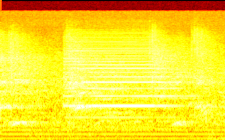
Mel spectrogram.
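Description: Basketball arena horn from the scorer's table sounding once for about a second, a steady buzz, signalling a substitution during a stoppage in play.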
